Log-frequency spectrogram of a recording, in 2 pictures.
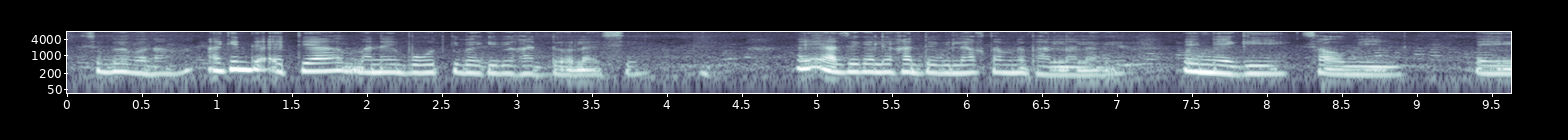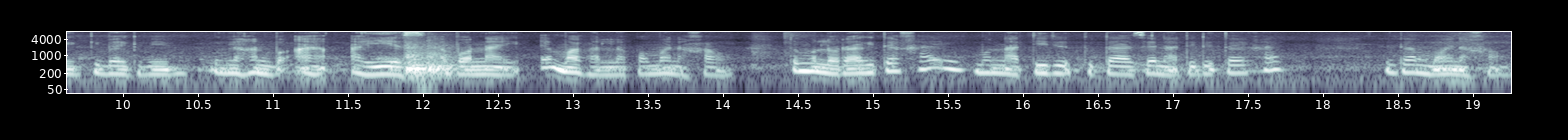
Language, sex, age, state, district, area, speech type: Assamese, female, 60+, Assam, Morigaon, rural, spontaneous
